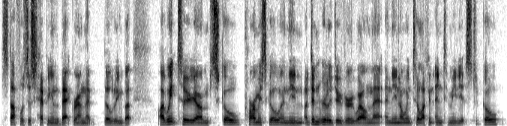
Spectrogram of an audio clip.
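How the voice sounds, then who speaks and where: A man's voice: medium pitch, steady tone, fast, darkish tone. A man from New Zealand with a New Zealand accent, talking casually and hesitantly as an interview guest, rambling through personal stories. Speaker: interview guest, job shop machinist.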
